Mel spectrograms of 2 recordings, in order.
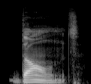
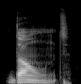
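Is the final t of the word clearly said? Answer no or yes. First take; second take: yes; yes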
